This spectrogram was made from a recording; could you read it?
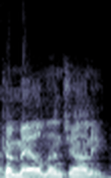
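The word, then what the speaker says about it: Kumail Nanjiani: Kamal Nanjiani.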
